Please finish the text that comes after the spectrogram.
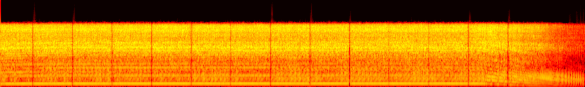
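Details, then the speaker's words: Echo hedge trimmer whose gearing had locked up, after loosening the gears: steady, even buzzing at constant speed, then a smooth wind-down at shutoff. It now runs properly. "now it works great."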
